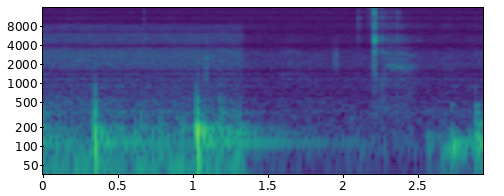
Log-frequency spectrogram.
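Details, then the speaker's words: Surface EMG, two small electrodes on the dorsal interosseous, patient with confirmed bulbar ALS: isolated, irregular pops on a quiet background, motor unit potential bursts sometimes as doublets of different sizes; fasciculations. "On pose deux petites électrodes sur son interosseux dorsal et on enregistre des bouffées d'activité de PUM qui peuvent survenir par doublé de tailles différentes. Donc ce sont des fasciculations."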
